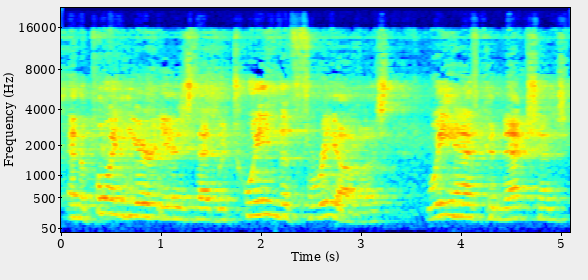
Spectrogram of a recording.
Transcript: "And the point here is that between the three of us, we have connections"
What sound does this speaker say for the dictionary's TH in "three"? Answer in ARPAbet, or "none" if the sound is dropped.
TH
